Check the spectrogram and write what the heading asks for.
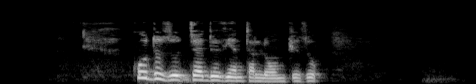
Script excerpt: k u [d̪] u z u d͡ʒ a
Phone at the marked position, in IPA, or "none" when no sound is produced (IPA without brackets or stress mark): d̪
